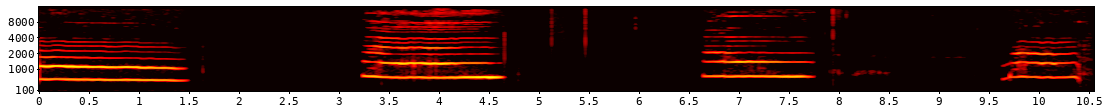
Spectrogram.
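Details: Kitten meowing four times, each meow steady and fairly flat, lasting about one to one and a half seconds, spaced roughly three seconds apart, in a quiet room.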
